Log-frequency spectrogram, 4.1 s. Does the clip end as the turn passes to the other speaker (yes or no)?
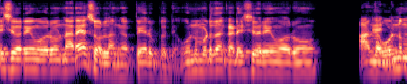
no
